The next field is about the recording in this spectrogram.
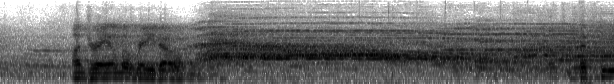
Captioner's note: audience clamoring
